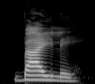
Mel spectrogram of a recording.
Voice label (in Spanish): "baile", spanish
